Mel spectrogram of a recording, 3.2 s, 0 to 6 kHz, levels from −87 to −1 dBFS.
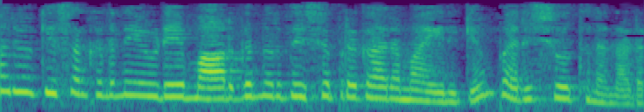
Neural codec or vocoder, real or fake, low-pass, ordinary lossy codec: none; real; 5.4 kHz; MP3, 24 kbps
